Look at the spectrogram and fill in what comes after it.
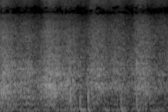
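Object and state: Nothing is struck.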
